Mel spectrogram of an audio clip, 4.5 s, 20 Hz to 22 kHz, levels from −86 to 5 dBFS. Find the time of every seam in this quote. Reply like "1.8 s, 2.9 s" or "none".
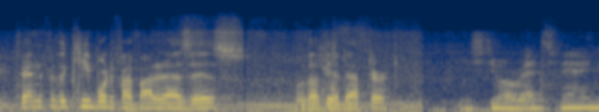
3.2 s

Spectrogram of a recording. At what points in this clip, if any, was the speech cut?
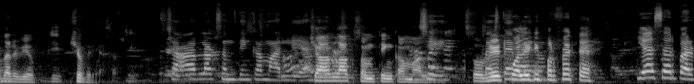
1.5 s, 4.6 s

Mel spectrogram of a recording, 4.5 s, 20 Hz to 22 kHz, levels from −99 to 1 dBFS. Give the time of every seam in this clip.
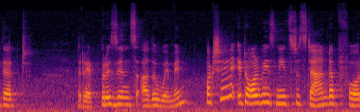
2.4 s

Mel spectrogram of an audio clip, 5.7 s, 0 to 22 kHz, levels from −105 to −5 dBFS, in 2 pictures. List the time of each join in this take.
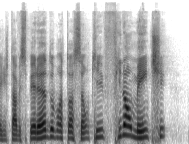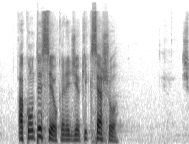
none

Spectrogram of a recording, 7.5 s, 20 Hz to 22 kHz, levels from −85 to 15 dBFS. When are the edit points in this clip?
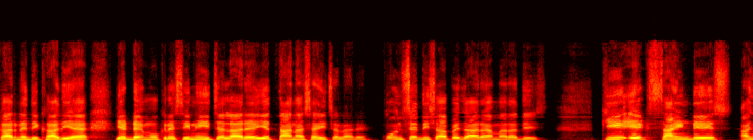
3.9 s

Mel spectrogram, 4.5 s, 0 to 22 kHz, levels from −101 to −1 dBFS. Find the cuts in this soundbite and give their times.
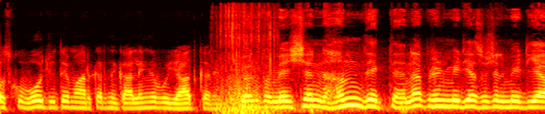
2.0 s

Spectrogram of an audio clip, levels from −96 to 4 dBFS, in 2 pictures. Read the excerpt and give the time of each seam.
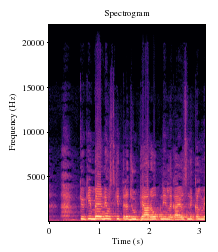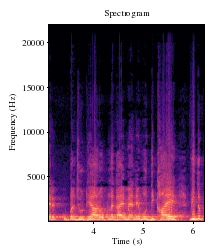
none

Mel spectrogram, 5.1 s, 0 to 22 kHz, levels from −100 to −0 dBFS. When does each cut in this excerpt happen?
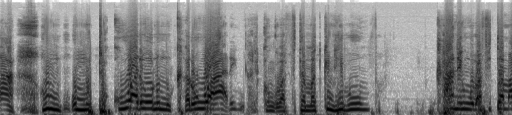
2.5 s

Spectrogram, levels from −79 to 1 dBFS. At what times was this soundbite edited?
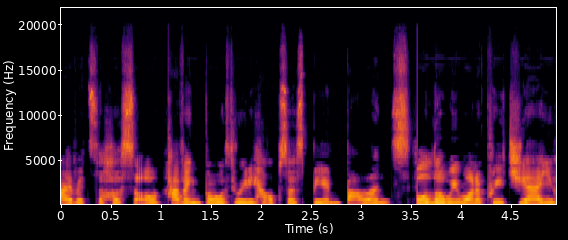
1.1 s, 3.6 s

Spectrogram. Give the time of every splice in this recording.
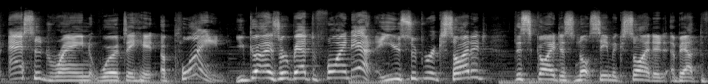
none

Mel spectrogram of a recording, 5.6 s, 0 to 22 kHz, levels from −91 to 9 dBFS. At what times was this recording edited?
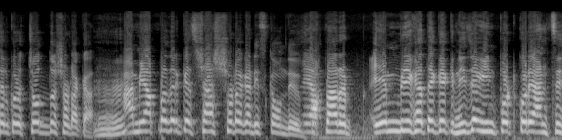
3.1 s

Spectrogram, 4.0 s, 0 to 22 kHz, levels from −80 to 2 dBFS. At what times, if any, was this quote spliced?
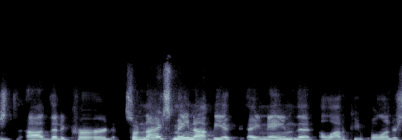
1.1 s

